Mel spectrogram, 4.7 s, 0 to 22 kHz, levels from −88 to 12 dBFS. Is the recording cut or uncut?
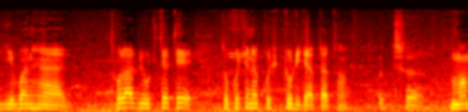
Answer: uncut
